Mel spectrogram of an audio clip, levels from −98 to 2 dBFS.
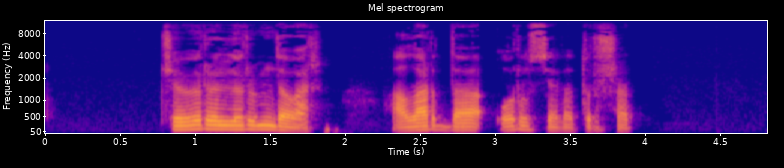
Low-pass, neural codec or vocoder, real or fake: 10.8 kHz; none; real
